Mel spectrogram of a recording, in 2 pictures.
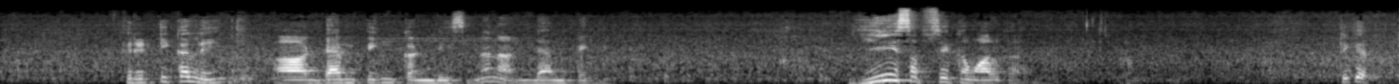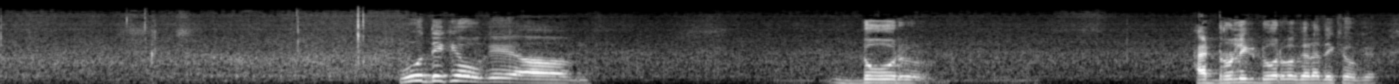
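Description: A young man speaks calmly and clearly nearby, in pauses.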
